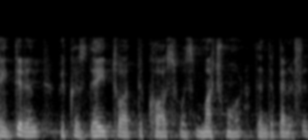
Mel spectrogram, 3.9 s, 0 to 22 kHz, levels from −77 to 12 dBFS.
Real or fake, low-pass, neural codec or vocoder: real; 7.2 kHz; none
